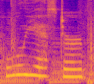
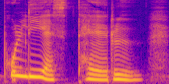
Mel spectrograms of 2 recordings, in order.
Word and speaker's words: polyester: 네, 폴리에스터, 폴리에스터 굉장히 자주 들렸습니다. 우리가 쓰는 폴리에스테르 그것을 이제 폴리에스터 이렇게 영어식으로 발음을 하시면 되는 거고요.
